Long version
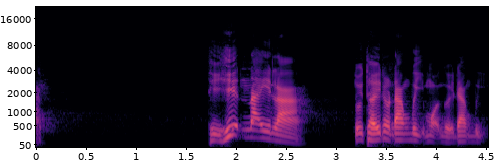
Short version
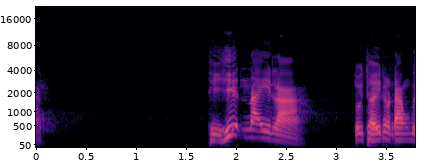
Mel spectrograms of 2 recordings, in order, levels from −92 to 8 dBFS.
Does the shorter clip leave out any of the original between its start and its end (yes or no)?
no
